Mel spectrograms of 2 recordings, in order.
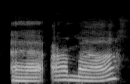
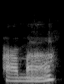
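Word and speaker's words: Ard Mhacha: Connell here we have tier on so Tyrone our ma is our vodka which is Marcus height the heights of maka that's our ma over in down this is this is pretty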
